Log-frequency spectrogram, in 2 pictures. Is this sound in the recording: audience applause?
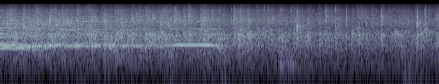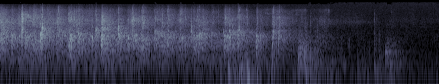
yes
